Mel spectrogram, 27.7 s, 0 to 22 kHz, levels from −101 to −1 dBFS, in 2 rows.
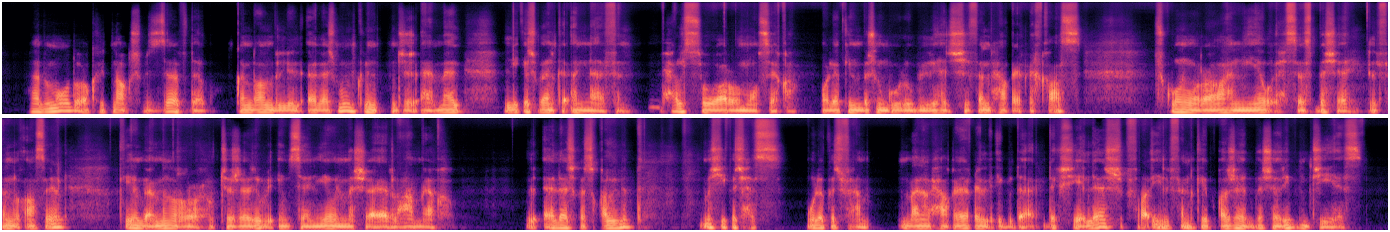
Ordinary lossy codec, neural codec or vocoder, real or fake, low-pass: none; autoencoder, 48 kHz, 128 numbers a frame, DAC-VAE, trained on Japanese speech; fake; none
